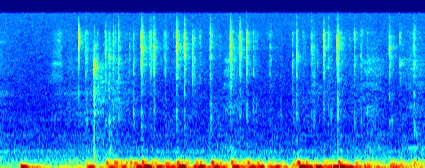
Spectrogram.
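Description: Typing on a computer keyboard: a fast, steady run of keystrokes.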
